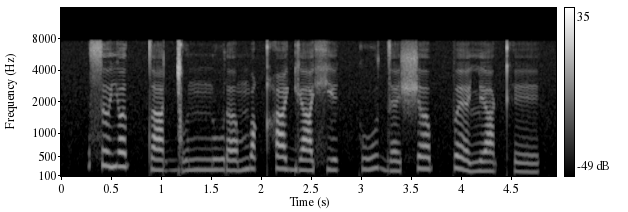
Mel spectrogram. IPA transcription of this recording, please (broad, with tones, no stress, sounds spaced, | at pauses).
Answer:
s ə˦ j ɐ˦ tː a˨ ɡ͡ǀ ʊ˨ nː u˨ ɾ ɐ˨ m ʊ˦ qʰ e˦ ɡʲ a˨ xʲ e˨ kː u˨˦ d ɛ˨ ʃ ɐ˦ pː ɛ˦˨ lʲ a˨ kʰ e˨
